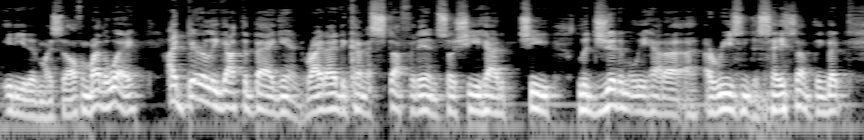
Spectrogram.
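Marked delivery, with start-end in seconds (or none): none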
